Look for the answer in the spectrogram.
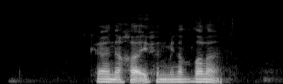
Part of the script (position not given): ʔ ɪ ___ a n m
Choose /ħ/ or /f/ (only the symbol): f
